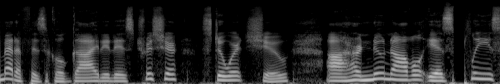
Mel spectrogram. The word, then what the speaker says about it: Shiu: Sh I you so it is spelt it's pronounced shoe but it's shi yu t steward shoe calm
